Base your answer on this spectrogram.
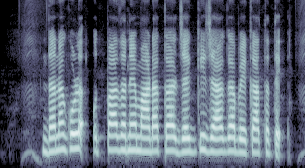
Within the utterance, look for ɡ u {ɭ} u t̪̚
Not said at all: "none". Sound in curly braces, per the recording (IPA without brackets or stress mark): ɭ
